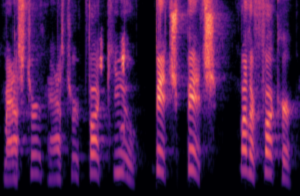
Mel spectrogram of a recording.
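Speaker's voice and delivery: high, screeching insults; chattering apes turning on their master; angry baboon creatures. Acted. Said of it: "you hear a couple of them say".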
